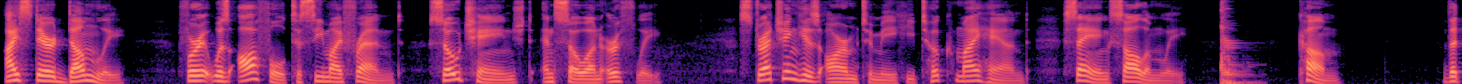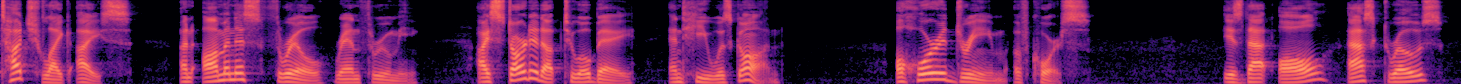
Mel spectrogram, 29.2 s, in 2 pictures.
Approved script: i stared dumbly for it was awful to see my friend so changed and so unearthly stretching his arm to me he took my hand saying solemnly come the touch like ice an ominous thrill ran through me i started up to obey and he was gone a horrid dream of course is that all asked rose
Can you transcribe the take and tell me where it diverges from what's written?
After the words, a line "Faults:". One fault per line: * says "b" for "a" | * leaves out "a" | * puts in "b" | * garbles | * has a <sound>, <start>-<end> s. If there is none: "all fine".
i stared dumbly for it was awful to see my friend so changed and so unearthly stretching his arm to me he took my hand saying solemnly come the touch like ice an ominous thrill ran through me i started up to obey and he was gone a horrid dream of course is that all asked rose
Faults:
* has a thud, 12.2-12.7 s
